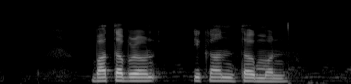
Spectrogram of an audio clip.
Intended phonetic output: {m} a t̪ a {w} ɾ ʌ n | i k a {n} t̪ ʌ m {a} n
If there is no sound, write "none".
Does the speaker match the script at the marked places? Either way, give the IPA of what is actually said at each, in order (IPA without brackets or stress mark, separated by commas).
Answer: b, b, n, ʌ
